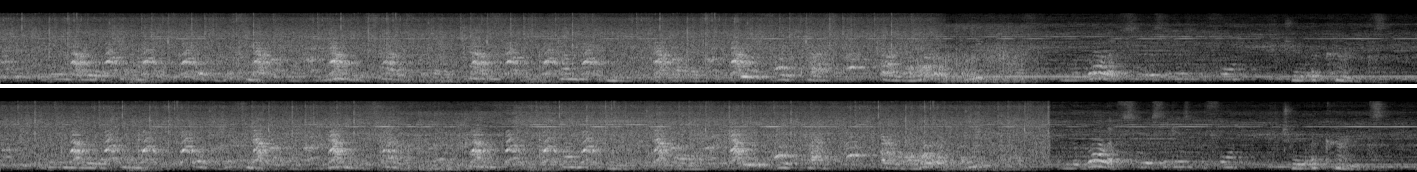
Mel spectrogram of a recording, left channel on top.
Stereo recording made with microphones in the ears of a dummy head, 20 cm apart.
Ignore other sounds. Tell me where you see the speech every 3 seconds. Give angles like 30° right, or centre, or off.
60° left, 50° left, 30° left, 20° right, 50° right.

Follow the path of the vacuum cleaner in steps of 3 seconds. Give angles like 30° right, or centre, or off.
10° left, 40° right, 30° right, 10° left, 20° left.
